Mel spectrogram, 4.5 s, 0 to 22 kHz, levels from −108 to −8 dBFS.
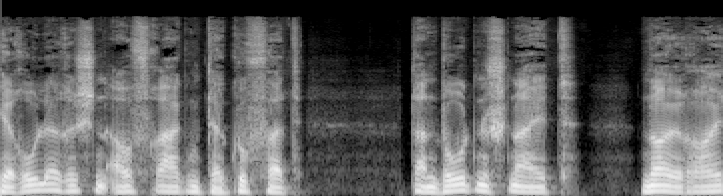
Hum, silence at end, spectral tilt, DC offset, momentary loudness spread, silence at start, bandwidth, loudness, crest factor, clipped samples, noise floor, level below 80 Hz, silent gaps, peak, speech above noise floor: none; 0 s; -6 dB/octave; under 0.1%; 8 LU; 0 s; 15 kHz; -19 LUFS; 18 dB; under 0.1%; -64 dBFS; -42 dBFS; none; -2 dBFS; 46 dB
